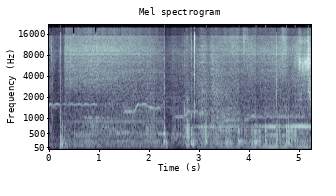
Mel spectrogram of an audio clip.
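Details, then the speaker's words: Chery Arrizo 8, about 2 years and 30,000 km, window rising: motor hum with rapid uneven creaking clicks inside the door, one side quieter; dry regulator cable lacking grease, needs lubricating without replacing the assembly. "就门板里面嘎嘎响啊，那边也是有的，这边好一点，这边声音小点，看没有？就是这个升降器里面缺油了，把它拆开上点油就可以了，这个声音就可以解决了。"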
